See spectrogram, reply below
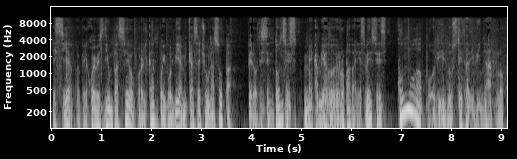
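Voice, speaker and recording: An actor playing Doctor Watson, a courteous, loyal companion who also narrates a radio drama in a measured, earnest way. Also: male voice, extremely low pitch, very animated, gravelly, mellow, husky, full character voice. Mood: puzzled, earnest.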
